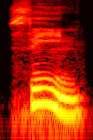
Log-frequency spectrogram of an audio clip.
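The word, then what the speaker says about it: scene: Rule number, जब एस के बाद सी आता है तब सी का उच्चारण नहीं किया जाता है। जैसे असेंट, साइंस, सीन, डिसाइपल।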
